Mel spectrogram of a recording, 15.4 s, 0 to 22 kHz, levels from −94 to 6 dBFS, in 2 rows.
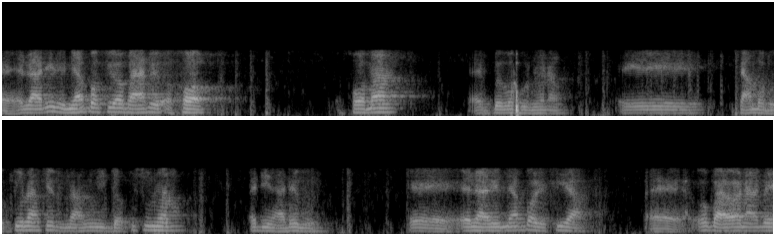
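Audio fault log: throughout: overdone noise removal. The noise reduction was pushed too hard, so frequency bands near the noise floor are cut to almost nothing. Quiet parts of the speech are cut with them. Between phrases the background drops to near silence, with twinkling specks where stray bands flicker back on.
throughout: GSM full-rate codec. The speech passes through the original GSM codec, whose 13 kbps rate fits full rate. It models the vocal tract and drives that model with a coarse, regularly spaced pulse train, keeping only every third excitation sample. Nothing above 4 kHz survives, so the sound is band-limited and dull. The coding damage is plainly audible as a buzzy, gravelly roughness on the voice.
5.08–5.19 s, 9.25–9.41 s, 14.51–14.65 s: GSM bit errors. Three short bursts of corruption reach the decoder, each lasting roughly a tenth to a sixth of a second. Flipped bits scramble the filter, pitch or gain values for a few frames at a time. 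The spectrum bends suddenly or the level jumps. Each burst breaks the speech into brief squawks, pops and gargling before normal decoding resumes.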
